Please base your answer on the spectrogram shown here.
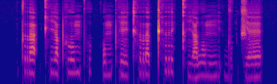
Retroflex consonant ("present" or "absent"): absent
